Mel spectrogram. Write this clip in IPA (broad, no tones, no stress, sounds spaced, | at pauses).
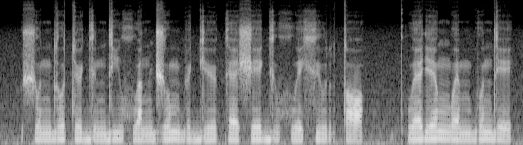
ʃ ʊ n d ʊ t ø ɡʲ ʊ n d i xʷ a n d͡ʒ ʊ m b ø ɡʲ ø k ɛ ʃ e ɡʲ u xʷ e xʲ u r t ɒ | kʷʼ ɛ ɾʲ ɛ ŋʷ ɛ m b ʊ n d e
